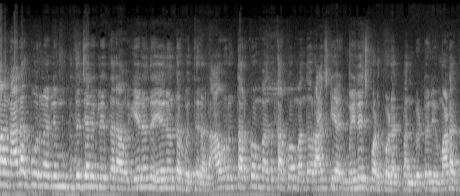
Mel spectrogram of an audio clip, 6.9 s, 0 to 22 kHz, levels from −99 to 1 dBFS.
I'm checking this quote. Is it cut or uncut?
uncut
